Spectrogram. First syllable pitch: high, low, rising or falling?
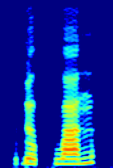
low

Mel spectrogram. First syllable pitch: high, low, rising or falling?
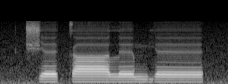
high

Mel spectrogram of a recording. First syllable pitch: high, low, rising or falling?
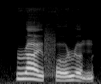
falling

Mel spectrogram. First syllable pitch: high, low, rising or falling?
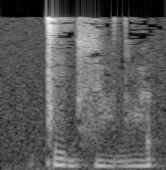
falling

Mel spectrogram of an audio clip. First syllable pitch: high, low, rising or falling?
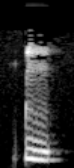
low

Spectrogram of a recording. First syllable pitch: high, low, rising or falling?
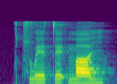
high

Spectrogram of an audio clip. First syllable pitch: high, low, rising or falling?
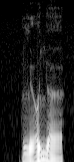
rising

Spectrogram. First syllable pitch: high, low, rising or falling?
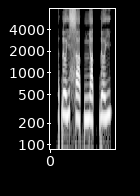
rising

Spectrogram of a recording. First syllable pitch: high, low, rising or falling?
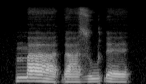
falling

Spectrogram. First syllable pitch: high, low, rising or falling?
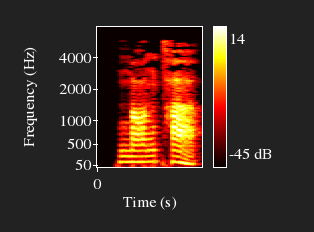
high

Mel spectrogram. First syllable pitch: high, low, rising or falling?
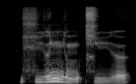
rising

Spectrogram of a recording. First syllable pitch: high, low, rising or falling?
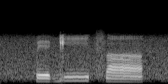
low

